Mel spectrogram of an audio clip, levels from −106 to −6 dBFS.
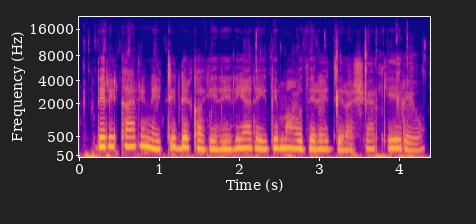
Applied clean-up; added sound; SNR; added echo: neural mask model Resemble Enhance denoiser.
